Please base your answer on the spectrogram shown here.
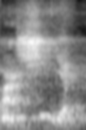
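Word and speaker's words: מָשִׁיחַ: Portanto, no hebraico, quando eu me refiro a Messias, eu falo Mashiach.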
